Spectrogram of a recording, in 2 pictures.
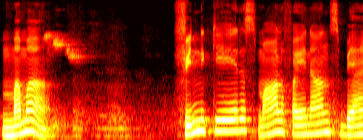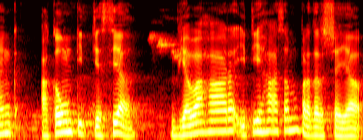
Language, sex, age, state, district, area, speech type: Sanskrit, male, 30-45, Karnataka, Uttara Kannada, rural, read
